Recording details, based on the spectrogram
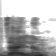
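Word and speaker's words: xylem: ऐसे आप स फॉर जाइलम basically x ए एल ए एम होता है जाइलम का आपके स्पेलिंग लेकिन जब होता है जेलम और जो आपका जल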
